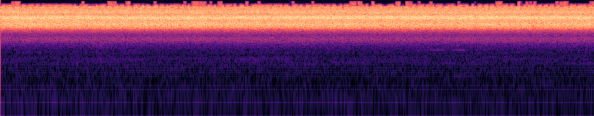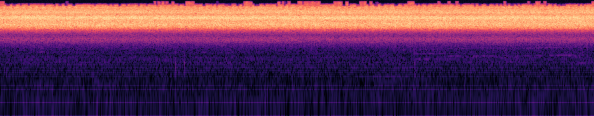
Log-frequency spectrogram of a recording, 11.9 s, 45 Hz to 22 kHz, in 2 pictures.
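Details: Aburazemi, the large brown cicada, recorded on 6 August 2016 at a prefectural health and welfare park in Koshigaya, Saitama: a dense, continuous, high frying buzz that never varies in loudness, with no other clear sounds.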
